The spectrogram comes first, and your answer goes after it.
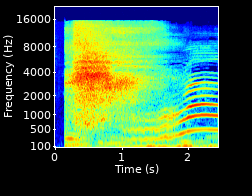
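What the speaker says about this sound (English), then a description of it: "Meow! It's time for crazy cat news." A house cat gives a drawn-out meow that ends in a rising, harmonic-rich wail, loud and close, with no talk over it.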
